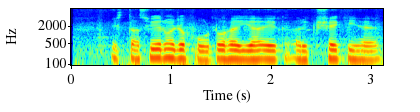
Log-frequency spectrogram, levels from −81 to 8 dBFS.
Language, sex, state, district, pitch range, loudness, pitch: Hindi, male, Chhattisgarh, Raipur, 145-155 Hz, -14 LUFS, 150 Hz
